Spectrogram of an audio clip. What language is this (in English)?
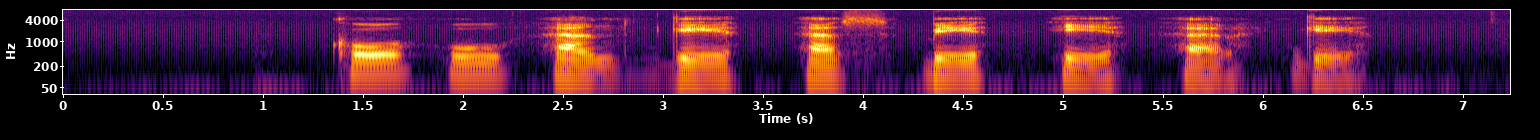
Swedish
